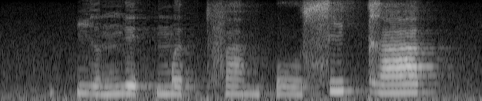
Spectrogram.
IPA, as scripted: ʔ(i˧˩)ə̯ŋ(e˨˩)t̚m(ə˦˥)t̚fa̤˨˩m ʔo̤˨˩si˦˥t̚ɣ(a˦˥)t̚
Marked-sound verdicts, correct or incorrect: correct, correct, incorrect: ə˨˩, correct

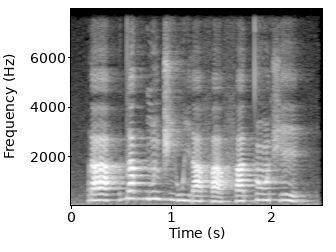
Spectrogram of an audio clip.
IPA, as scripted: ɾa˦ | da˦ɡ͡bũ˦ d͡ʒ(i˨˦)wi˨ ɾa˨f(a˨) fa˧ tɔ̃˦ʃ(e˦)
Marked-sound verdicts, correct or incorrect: incorrect: i˧, correct, incorrect: e˦˨

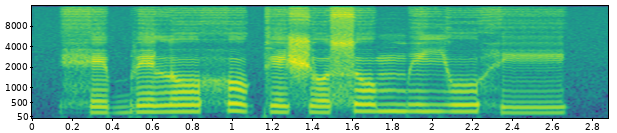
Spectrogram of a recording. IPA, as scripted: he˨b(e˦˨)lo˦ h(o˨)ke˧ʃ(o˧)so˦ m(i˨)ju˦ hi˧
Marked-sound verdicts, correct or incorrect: incorrect: e˧, incorrect: o˦˨, correct, incorrect: i˦

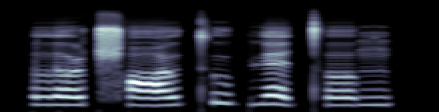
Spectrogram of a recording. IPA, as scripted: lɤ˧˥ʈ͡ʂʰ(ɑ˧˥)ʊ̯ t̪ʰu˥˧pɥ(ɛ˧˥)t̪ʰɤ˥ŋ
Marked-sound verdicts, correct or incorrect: correct, incorrect: ɛ˥˩

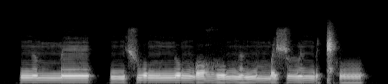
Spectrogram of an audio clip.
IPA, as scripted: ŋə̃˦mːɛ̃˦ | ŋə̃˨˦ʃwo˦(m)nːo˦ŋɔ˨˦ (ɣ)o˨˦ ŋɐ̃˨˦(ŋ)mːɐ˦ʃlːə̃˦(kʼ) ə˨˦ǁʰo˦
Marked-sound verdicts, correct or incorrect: incorrect: ŋ, correct, correct, incorrect: ŋ

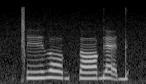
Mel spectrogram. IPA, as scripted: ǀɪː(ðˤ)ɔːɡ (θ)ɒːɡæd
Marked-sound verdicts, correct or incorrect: incorrect: ð, correct

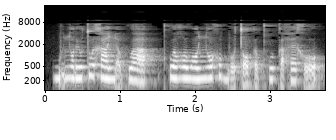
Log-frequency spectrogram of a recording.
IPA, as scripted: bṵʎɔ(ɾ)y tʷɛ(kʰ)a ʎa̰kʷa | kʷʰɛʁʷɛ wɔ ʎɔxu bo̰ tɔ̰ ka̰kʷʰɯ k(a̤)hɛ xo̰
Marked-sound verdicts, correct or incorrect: correct, incorrect: x, incorrect: a̰

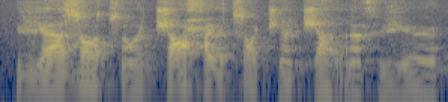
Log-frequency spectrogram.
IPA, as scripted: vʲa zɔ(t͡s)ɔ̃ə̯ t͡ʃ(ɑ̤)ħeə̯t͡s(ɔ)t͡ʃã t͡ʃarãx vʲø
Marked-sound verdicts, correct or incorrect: correct, incorrect: ɑ, correct

